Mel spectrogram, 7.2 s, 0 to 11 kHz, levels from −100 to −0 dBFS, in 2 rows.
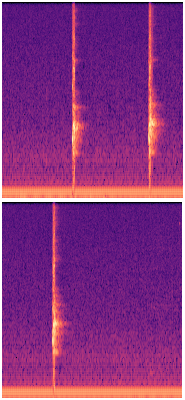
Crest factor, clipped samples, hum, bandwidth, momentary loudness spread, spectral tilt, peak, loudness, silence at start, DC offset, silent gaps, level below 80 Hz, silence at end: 16 dB; 0.3%; none; 11 kHz; 19 LU; -2 dB/octave; 0 dBFS; -10 LUFS; 0 s; 0.4%; none; -24 dBFS; 0 s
